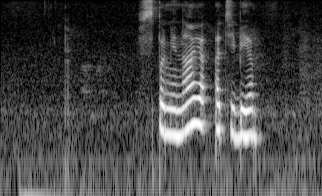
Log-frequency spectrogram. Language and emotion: Russian, neutral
